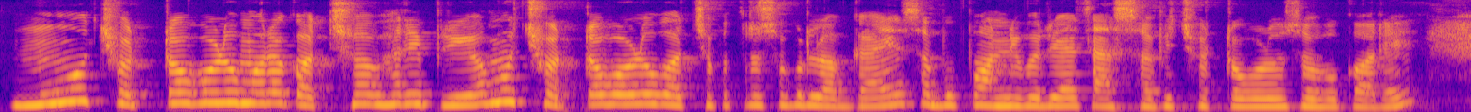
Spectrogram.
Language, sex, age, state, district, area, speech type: Odia, female, 45-60, Odisha, Puri, urban, spontaneous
